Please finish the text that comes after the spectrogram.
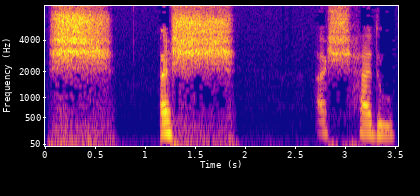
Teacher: Spreading or spraying air when pronouncing this letter. Only sheen has this quality. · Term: At-Tafashi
